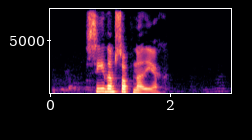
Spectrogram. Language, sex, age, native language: Icelandic, female, 30-39, Icelandic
